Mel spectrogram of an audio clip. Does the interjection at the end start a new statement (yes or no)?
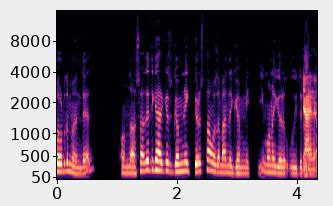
yes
